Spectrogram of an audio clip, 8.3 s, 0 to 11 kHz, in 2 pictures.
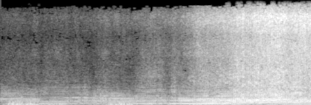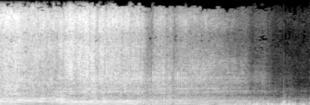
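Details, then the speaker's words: Bike with an aftermarket pipe making high-speed passes by the camera in a canyon. It sweeps past at high revs, then sharp .22-gunshot-like cracks come as the throttle closes. Exhaust backfire on deceleration, which the rider blames on the baffle. "Point being is, I noticed there's something pretty interesting about this video, is when I go flying by the camera, you will notice as I let off the throttle, it sounds like gunshots because of the baffle."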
